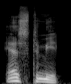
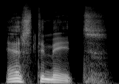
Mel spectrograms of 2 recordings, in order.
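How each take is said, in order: First: The final syllable is short and light. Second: The final syllable is long and heavy. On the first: It is used as a noun. "이게 이제 명사가 되면요. / 뒤 발음이 좀 짧아지죠" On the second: It is used as a verb. "동사가 되면 뒤쪽이 발음이 무겁고 또 발음이 길어집니다"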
